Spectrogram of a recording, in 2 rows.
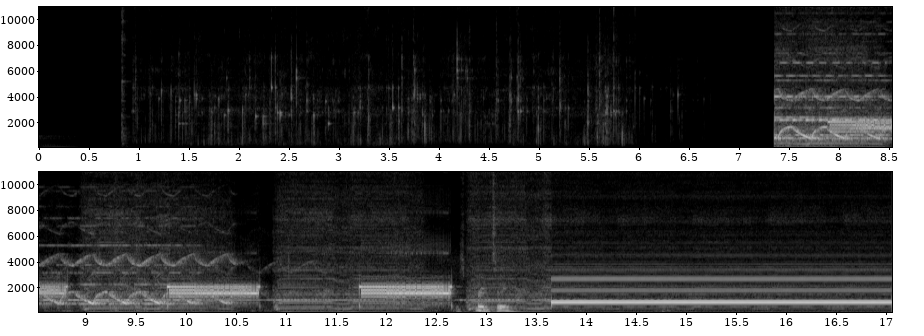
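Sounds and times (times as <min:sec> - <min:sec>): emergency vehicle sirens: 0:07.4 - 0:17.0.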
